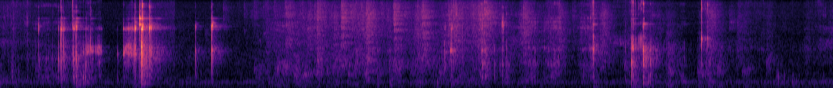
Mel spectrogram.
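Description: Small metal knocks and clinks from a Mercury WMC outboard carburetor and its float bowl being handled and pulled apart: a cluster of clicks in the first two seconds, a faint rustle of handling in the middle, and a few more clinks near the end.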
